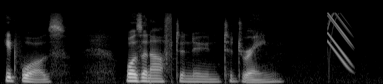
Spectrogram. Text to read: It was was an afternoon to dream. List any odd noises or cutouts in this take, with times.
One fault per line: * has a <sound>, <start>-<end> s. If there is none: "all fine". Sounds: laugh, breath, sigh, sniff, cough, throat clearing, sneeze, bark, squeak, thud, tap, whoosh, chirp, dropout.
* has a chirp, 3.3-3.6 s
